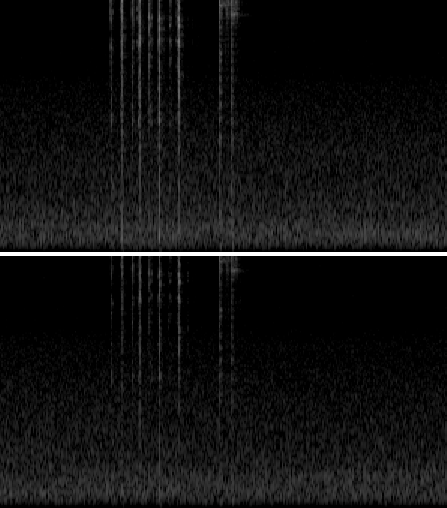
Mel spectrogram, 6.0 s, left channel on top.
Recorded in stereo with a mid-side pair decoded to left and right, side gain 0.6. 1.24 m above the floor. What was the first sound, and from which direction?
Scissors, 65° left.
